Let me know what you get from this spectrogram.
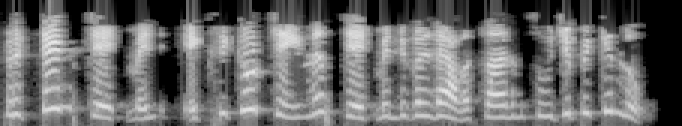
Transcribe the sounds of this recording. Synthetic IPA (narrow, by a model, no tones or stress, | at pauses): riʈːɐjnste̞ːʈme̞ndɨe̞ksikʲjuːʈɨt͡ɕe̞jːunːɐste̞ːʈme̞nduɣɐɭɽe̞ɐʋɐsaːnɐmsuːt͡ɕipːikʲːunːu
